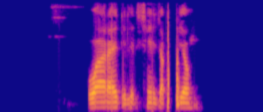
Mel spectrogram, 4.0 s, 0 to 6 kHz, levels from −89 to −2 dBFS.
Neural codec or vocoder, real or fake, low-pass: none; real; 5.4 kHz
